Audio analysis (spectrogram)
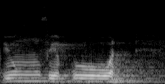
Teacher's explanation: adanya nun sukun yang bertemu dengan huruf fa, dan cara membacanya samar-samar. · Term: ikhfa hakiki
